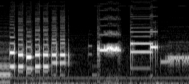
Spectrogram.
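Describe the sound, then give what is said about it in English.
Dial-up modem connecting over a phone line: a quick run of seven touch-tone dialing beeps over a low steady hum, then a pause and longer, loud, sustained electronic tones as the connection begins. “It's the sound of the early days of the internet, when getting connected to the rest of the world happened over a phone line and with a dial-up modem.”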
